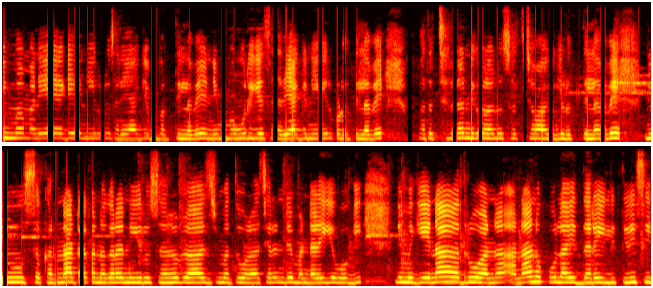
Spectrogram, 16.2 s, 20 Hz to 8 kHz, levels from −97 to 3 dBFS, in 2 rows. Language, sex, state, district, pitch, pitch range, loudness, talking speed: Kannada, female, Karnataka, Bijapur, 260 Hz, 250-270 Hz, -23 LUFS, 105 wpm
